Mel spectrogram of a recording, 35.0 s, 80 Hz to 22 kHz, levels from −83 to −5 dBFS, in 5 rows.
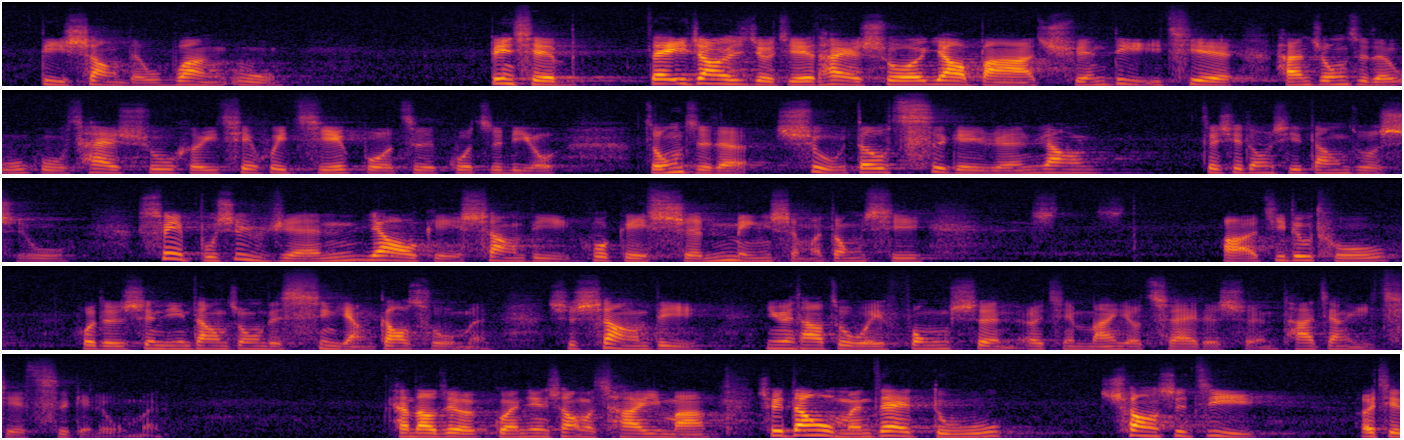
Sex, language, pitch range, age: male, Chinese, 150-180 Hz, 20-39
